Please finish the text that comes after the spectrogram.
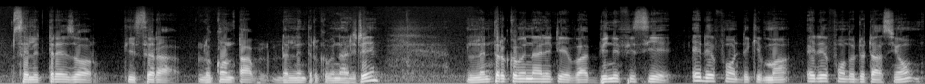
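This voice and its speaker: A man's voice: medium pitch, darkish tone. A man with a Senegalese French accent giving a formal, explanatory statement as an agency director in a meeting room. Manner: explanatory, official phrasing.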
